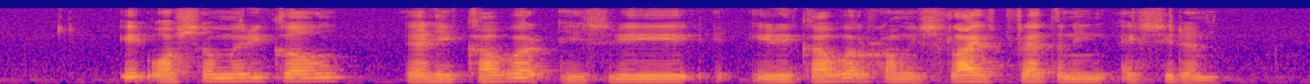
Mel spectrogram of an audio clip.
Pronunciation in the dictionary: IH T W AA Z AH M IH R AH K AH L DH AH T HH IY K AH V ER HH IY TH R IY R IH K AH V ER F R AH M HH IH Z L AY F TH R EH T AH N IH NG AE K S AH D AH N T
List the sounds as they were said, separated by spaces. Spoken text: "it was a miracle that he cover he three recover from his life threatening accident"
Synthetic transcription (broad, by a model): IH T W AA S AH M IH R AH K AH L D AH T HH IY K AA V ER HH IY S R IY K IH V AH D F R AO M HH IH S L AY F T R EH T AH N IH NG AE K S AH D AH N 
